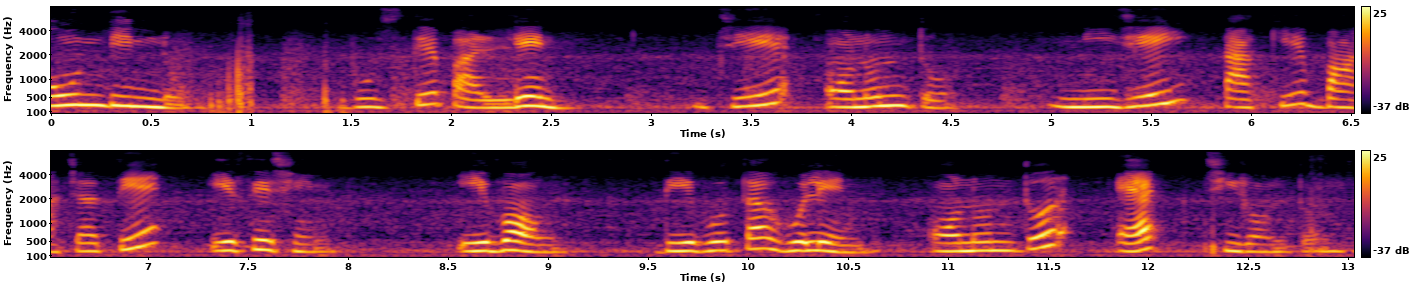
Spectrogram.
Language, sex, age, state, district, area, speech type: Bengali, female, 18-30, West Bengal, Howrah, urban, read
